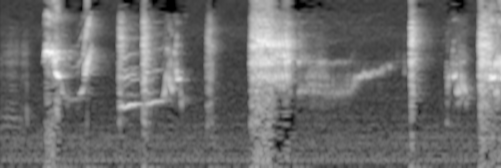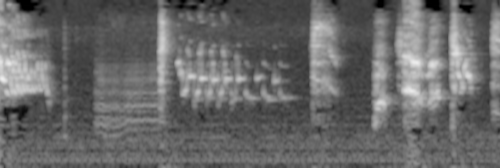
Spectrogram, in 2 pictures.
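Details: Indoor pet budgerigar, male, keeping its owner company at a home office desk; a lively run of chirps, rasping warbles, a rising whistle and clicks, about one burst every two seconds, with a faint background hum.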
